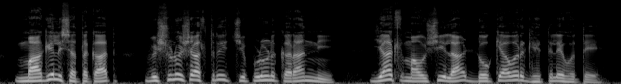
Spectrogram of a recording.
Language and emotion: Marathi, neutral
